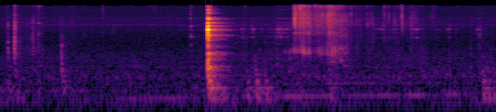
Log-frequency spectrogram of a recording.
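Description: A knife clinks sharply once on a plate, ringing briefly, and about a second later comes a short crackly crunch of biting into toast spread with crunchy peanut butter.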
